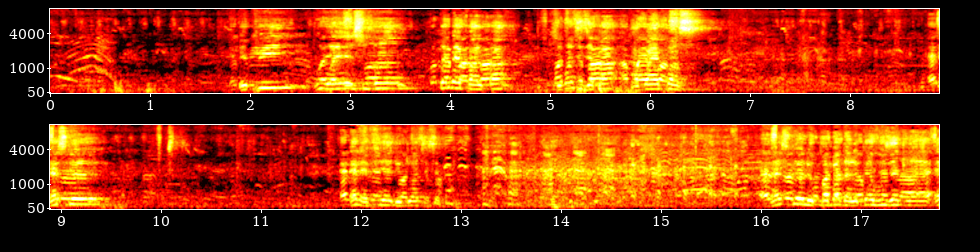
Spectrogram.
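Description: A man speaks with animation into a microphone outdoors.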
